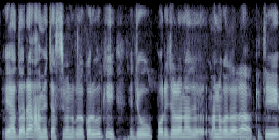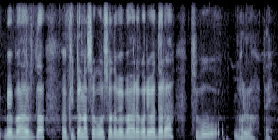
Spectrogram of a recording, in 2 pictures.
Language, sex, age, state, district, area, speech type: Odia, male, 18-30, Odisha, Jagatsinghpur, rural, spontaneous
